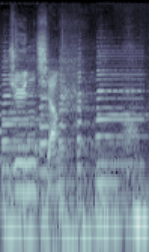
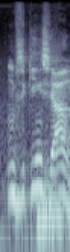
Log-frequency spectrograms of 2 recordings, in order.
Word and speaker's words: 鈞翔: I'll get it Hello Mom Yes, I'm Junxiang Not Jinxiang, it's Junxiang Yes, it's pronounced "Jun" like the word for army Why did you pronounce it so clumsily?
